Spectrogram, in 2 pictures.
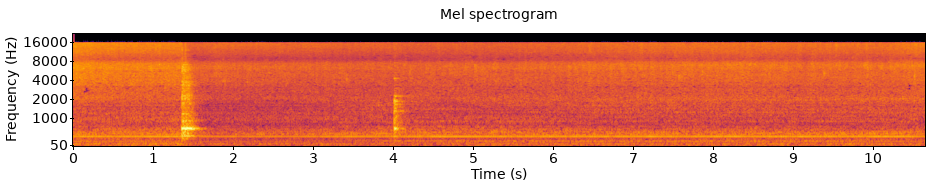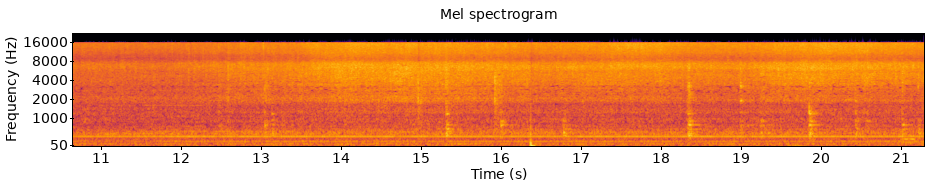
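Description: Chopped mushrooms frying in hot oil in a pan, a steady low sizzle with a few sharp spoon knocks early and faint stirring scrapes later, close and without talk.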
